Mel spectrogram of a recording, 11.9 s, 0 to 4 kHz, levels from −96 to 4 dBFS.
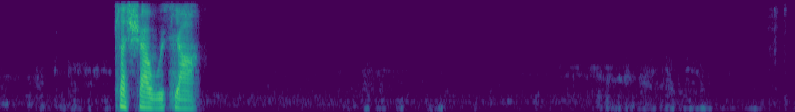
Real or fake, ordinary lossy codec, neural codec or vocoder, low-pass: real; AAC, 24 kbps; none; 3.6 kHz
